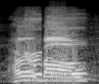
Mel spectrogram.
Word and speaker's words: Herbo: Herbo. How did you and Herbo look up? Herbo. The H is silent.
